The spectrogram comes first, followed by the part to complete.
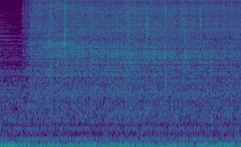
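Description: Chicken thigh pieces sizzling skin-side down in a hot frying pan, a steady hiss that starts about half a second in. The skin is being seared first to render out the chicken fat.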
